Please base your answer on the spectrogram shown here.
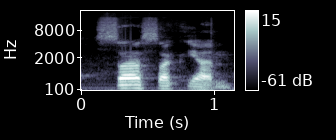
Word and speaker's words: sasakyan: So this one, sa is okay, but then sak, not sa. Yeah, like I did sa. It's sa, sak, yan. So these are the syllables.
